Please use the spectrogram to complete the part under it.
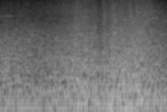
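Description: Cars crash together with a loud bang.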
